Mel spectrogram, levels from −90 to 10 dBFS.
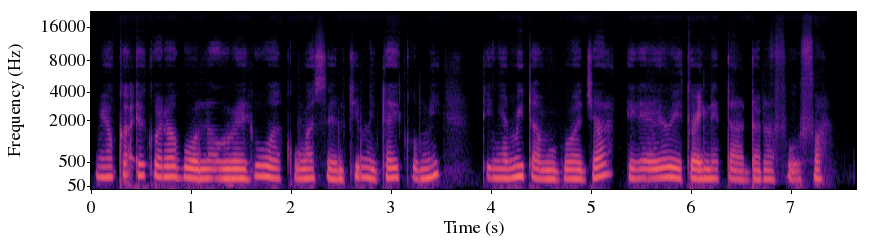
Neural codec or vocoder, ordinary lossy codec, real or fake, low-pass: codec, 44.1 kHz, 2.6 kbps, DAC; none; fake; none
